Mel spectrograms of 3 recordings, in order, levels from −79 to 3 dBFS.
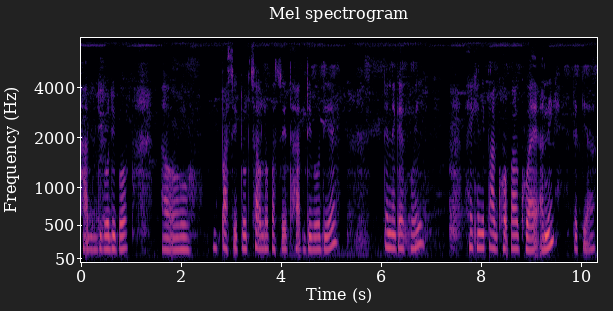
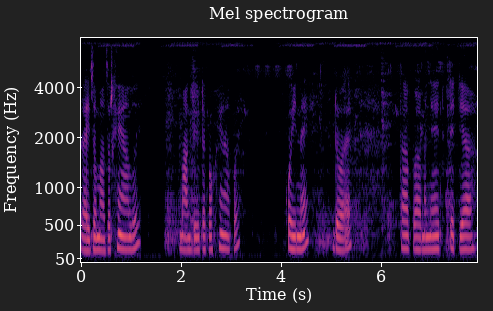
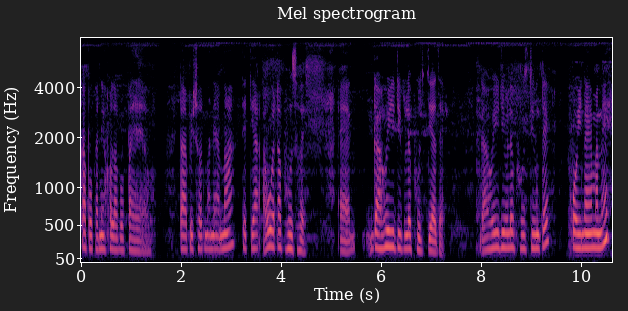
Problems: none marked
